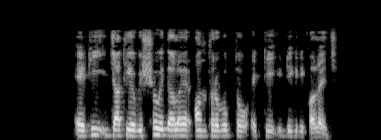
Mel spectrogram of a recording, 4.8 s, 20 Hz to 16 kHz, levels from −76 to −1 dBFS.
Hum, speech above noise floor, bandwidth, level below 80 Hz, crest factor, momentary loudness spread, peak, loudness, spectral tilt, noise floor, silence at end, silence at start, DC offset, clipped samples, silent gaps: none; over 74 dB; 7.6 kHz; -56 dBFS; 16 dB; 11 LU; -2 dBFS; -17 LUFS; -4.5 dB/octave; under -90 dBFS; 0.6 s; 0.95 s; under 0.1%; under 0.1%; none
